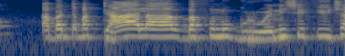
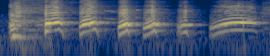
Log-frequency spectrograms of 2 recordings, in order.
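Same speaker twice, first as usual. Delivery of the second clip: high, loud cackling laugh; 11 semitones higher, 6 dB louder than usual. Real, not acted. Storyteller reacts to the doctor's intimate question, high loud laugh. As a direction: burst into a pitched-up staccato laugh.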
